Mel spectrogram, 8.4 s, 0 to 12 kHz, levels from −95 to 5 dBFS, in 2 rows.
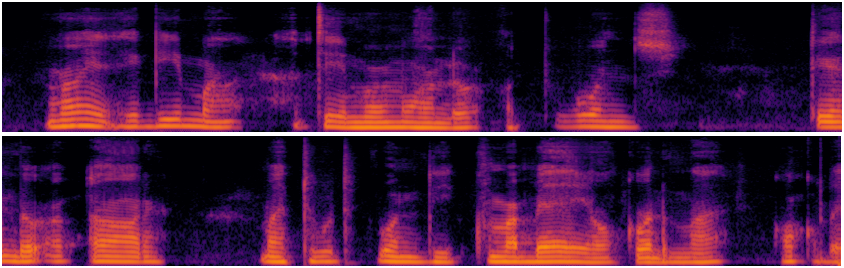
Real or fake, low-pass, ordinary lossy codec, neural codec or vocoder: fake; none; none; codec, 24 kHz, 1 kbps, SNAC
